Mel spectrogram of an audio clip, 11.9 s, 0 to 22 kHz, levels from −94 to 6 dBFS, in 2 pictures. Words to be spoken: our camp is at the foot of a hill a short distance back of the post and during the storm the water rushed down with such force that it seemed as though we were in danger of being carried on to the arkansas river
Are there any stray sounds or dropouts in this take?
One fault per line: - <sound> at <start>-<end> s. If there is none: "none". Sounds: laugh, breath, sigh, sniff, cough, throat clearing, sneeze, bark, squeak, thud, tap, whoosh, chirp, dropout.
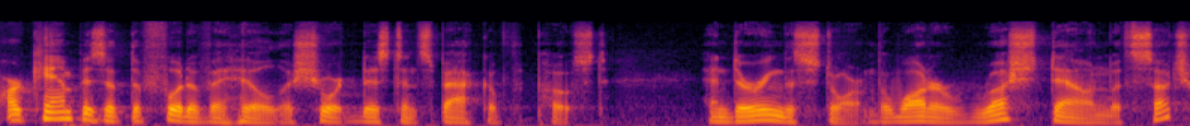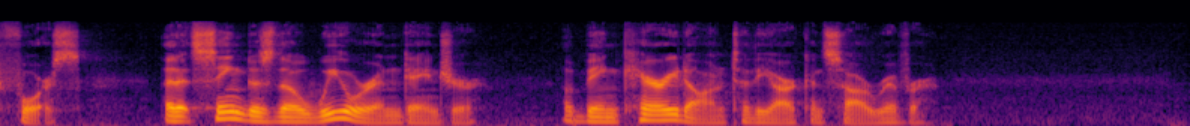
none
